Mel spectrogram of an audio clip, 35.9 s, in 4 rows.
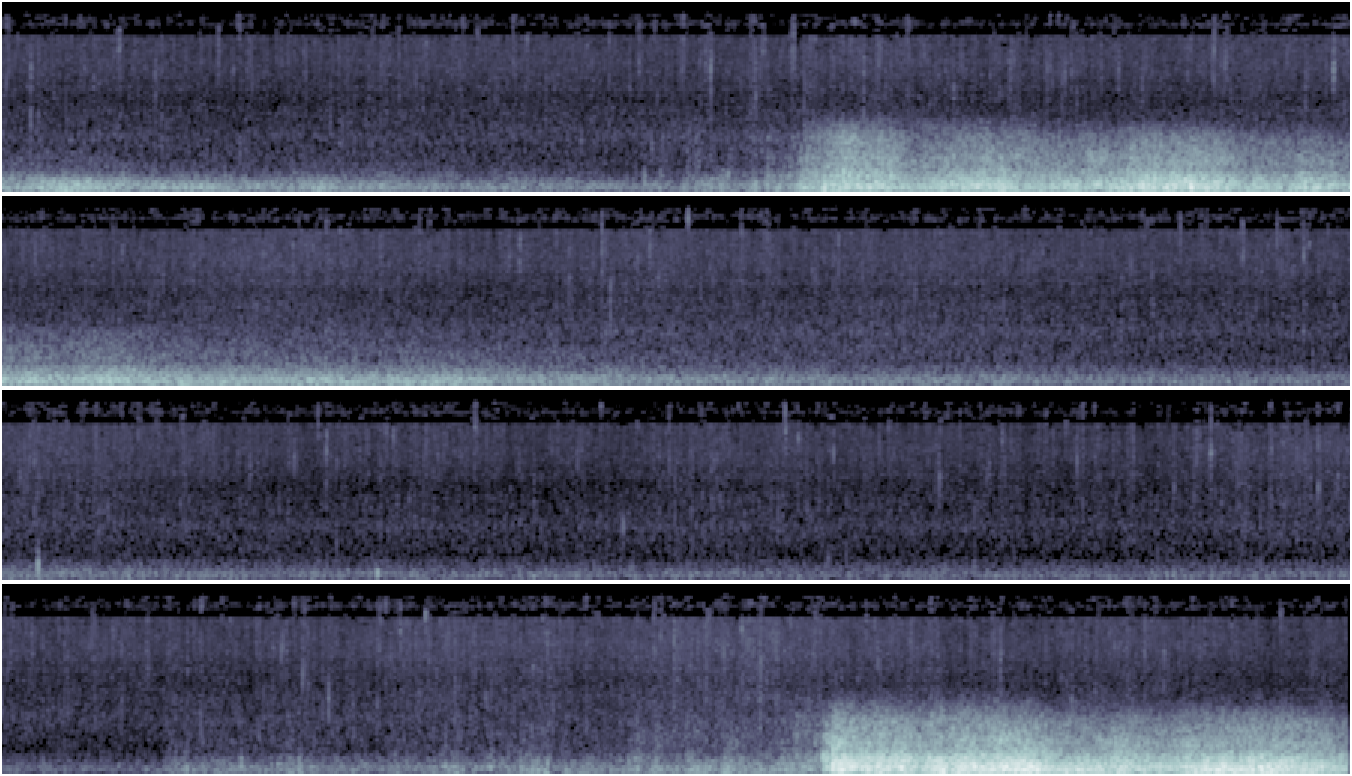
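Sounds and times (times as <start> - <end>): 
steady rain hissing in a thunderstorm: 0.0 - 35.9
thunder rolls: 5.2 - 12.6, 32.1 - 35.9
loud thunder crack: 32.4 - 35.9.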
